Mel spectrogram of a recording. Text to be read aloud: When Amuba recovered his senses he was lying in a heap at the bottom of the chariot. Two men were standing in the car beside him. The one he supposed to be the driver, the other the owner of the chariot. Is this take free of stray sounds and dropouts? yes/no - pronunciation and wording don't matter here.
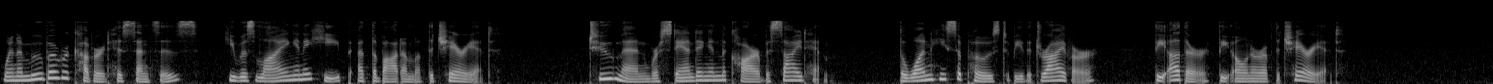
yes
